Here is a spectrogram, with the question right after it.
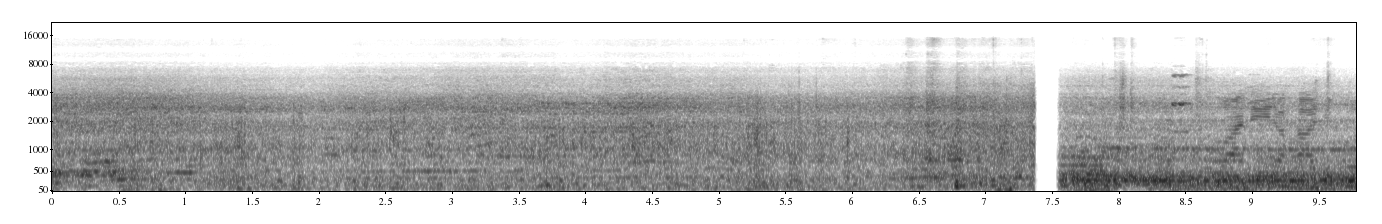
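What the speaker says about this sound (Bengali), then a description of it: "ঘোড়াঘাটা ট্রেন ছেড়ে দিল।" Local train pulling away from Ghoraghata station on the Howrah–Midnapore line, with a continuous rolling rumble heard from inside the coach that cuts out briefly near the end before resuming.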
